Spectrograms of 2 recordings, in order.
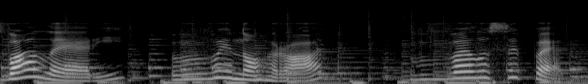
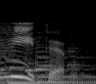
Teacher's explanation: яке слово зайве у цьому ряду це слово вітер тому що всі слова у цьому ряду починаються з твердого звука в а слово вітер починається з пом'якшеного звука в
